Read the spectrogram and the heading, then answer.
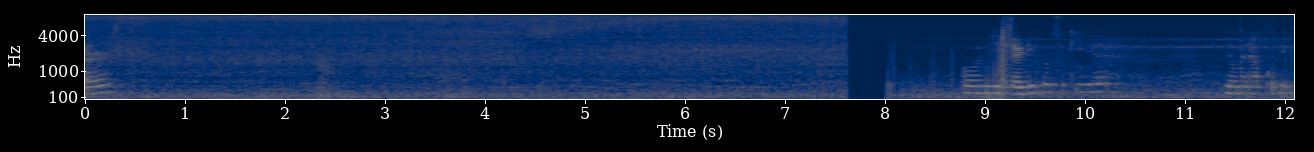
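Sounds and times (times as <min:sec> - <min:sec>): vegetables sizzling in a frying pan: 0:00.0 - 0:07.6.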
